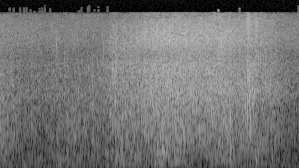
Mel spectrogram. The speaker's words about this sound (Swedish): Hör du havets brus? Ja, men det gör jag faktiskt.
